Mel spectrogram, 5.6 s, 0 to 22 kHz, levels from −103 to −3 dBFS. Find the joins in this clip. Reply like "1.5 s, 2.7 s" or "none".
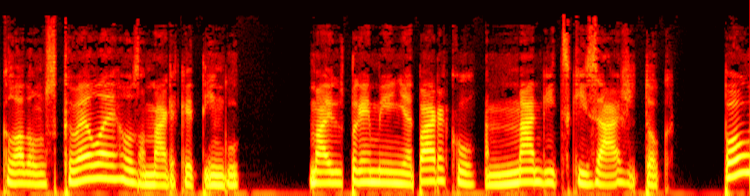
1.0 s, 2.6 s, 3.1 s, 3.6 s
